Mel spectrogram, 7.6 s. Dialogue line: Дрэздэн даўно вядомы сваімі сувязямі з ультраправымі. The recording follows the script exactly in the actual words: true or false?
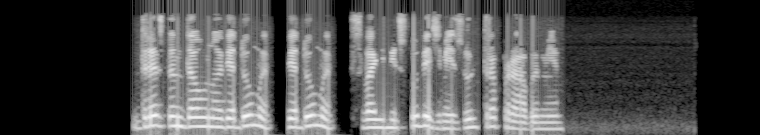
false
